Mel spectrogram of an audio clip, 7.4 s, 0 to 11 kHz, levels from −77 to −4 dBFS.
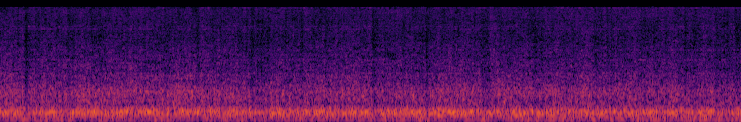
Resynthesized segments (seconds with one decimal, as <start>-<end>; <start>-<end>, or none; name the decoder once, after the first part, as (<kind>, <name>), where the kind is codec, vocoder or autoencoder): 1.5-2.1 (vocoder, BigVGAN v2); 2.6-4.3; 5.5-6.1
